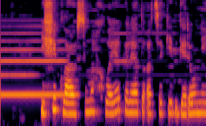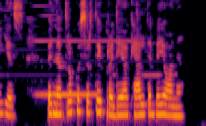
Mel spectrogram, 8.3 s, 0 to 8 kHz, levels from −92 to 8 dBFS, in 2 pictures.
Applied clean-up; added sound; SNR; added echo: classical method Wiener filter.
